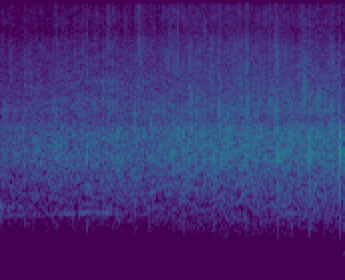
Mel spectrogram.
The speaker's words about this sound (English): I'm grateful for the hundreds of people that make all these campuses work. You should clap for that one more time.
